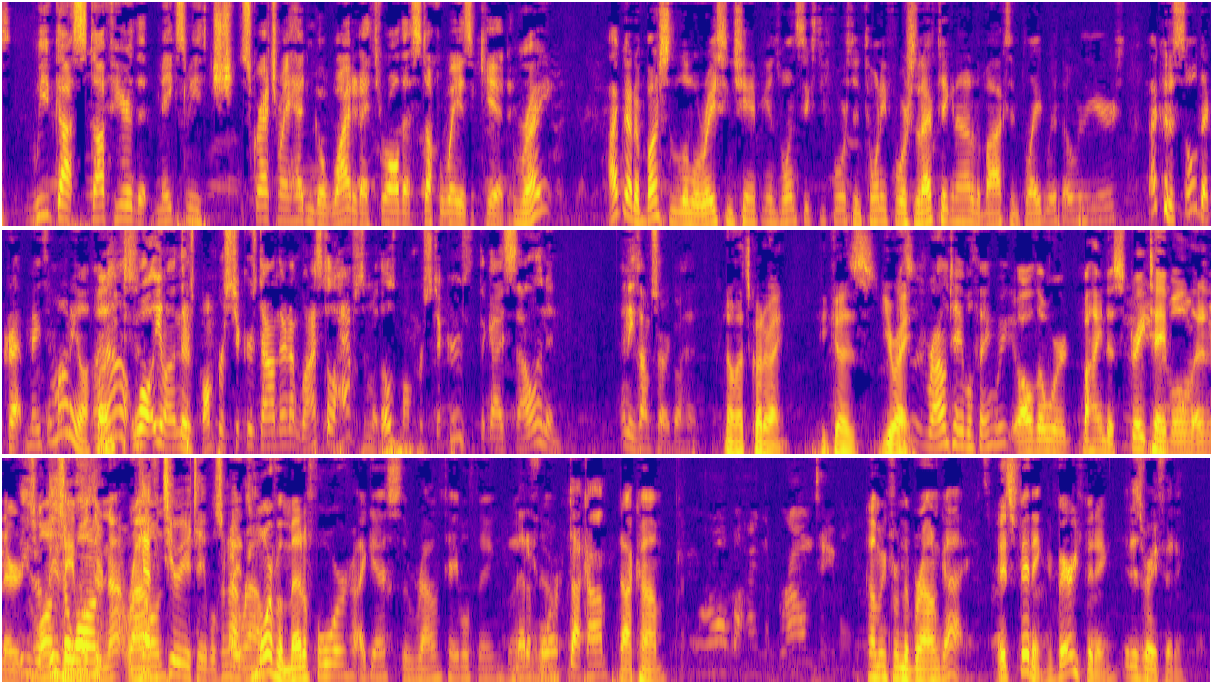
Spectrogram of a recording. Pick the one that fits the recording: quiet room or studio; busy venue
busy venue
